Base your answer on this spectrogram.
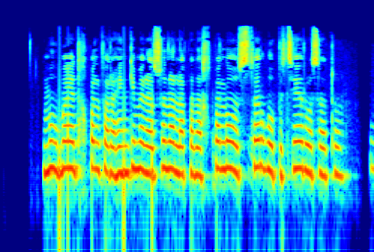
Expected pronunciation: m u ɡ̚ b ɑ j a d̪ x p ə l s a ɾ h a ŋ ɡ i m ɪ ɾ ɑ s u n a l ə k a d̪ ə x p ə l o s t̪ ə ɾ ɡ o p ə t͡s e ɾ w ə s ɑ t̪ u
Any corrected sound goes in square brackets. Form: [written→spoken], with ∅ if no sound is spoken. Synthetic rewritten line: m u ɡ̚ b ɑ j a d̪ x p ə l [s→f] a ɾ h a ŋ ɡ i m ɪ ɾ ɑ s u n a l ə k a d̪ ə x p ə l o s t̪ ə ɾ ɡ o p ə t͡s e ɾ w ə s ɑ t̪ u

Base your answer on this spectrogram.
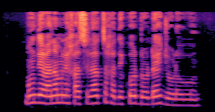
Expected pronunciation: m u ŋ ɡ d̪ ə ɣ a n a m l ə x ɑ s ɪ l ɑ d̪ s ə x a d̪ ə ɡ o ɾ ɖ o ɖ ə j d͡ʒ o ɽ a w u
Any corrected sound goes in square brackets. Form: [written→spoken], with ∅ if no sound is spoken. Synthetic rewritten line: m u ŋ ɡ d̪ ə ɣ a n a m l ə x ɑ s ɪ l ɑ [d̪→t̪] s ə x a d̪ ə [ɡ→k] o ɾ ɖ o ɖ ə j d͡ʒ o ɽ a w u

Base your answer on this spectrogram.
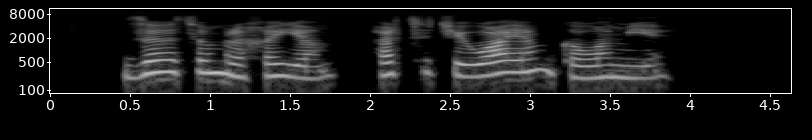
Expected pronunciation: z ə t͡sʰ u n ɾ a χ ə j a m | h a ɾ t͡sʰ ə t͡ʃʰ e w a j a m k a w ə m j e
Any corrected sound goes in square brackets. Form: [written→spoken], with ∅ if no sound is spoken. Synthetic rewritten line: z ə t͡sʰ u [n→m] ɾ a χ ə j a m | h a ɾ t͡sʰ ə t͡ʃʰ e w [a→ɑ] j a m k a w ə m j e

